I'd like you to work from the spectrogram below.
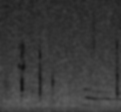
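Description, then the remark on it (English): A cat named Loki gives a single soft, short meow, fairly quiet, over a low steady background hum with a few faint clicks. “My cat just meow.”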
